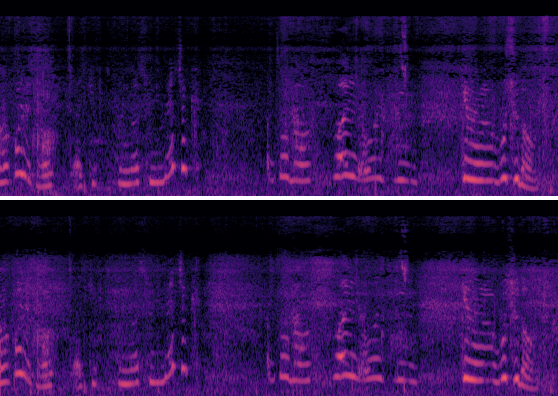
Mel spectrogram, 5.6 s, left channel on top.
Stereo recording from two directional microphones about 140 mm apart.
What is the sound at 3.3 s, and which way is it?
Speech, 35° left (ahead or behind).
